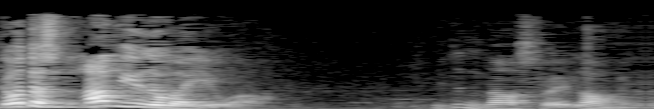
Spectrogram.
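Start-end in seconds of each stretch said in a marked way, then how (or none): 0.0-1.4 loud, high declaration; mock harsh pulpit condemnation; condemning preacher. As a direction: hammer the congregation with it. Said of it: "He was telling his congregation".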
